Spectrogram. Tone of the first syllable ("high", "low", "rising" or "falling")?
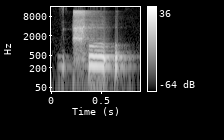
low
